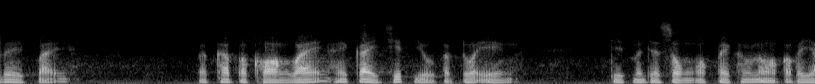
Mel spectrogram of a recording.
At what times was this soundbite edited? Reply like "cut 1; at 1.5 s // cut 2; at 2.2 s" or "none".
none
